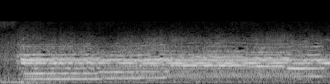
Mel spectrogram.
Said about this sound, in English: You drive away, park your car out of sight around the corner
